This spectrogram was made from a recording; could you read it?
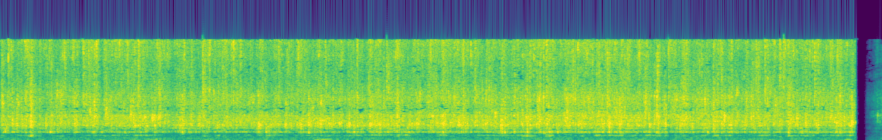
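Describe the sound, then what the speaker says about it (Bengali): Cubes of paneer fry in hot oil in a batch, making a loud, even, continuous sizzle that stays steady for several seconds before cutting off abruptly at the end. "একবারে হবে না, আমি দুবার ধরে ভেজে নেব।"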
